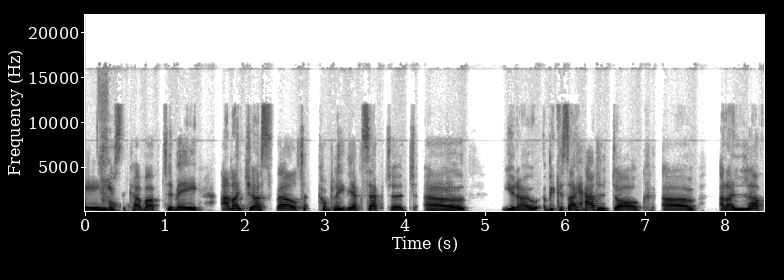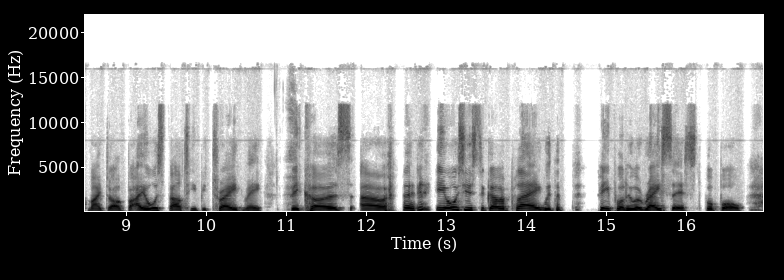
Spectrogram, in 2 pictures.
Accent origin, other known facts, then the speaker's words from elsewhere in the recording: Yorkshire and the Humber, United Kingdom; I grew up back in the day, I was adopted basically, and I was brought up in Yorkshire, and with white parents who are amazing. But the where I was living, this tiny village, I was the only kid of color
